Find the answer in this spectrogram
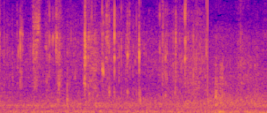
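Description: A few light knocks and rattles as a pinfish on a multi-hook sabiki bait rig is swung aboard onto the boat's deck, over steady wind and water noise.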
